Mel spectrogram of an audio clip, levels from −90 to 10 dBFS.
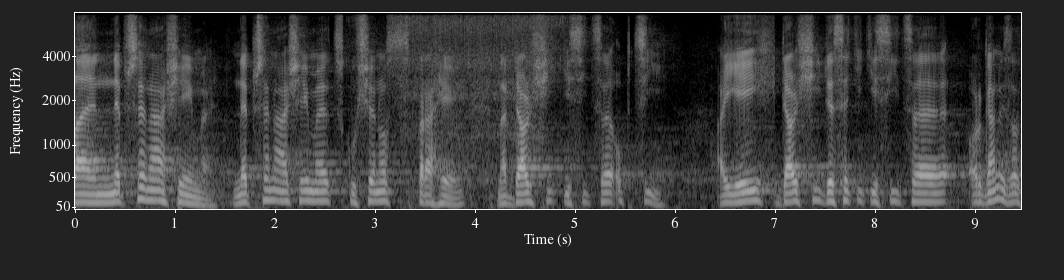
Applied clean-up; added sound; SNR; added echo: none; Sink (filling or washing) / Water; 17 dB; none.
